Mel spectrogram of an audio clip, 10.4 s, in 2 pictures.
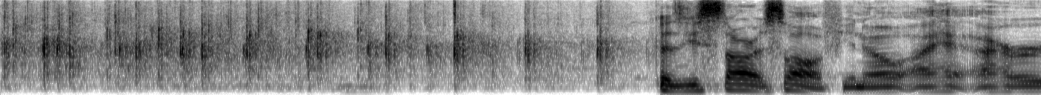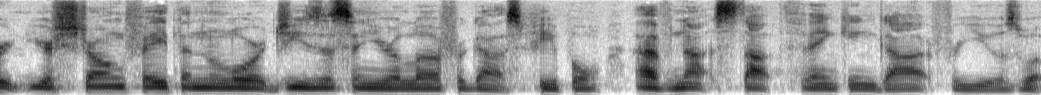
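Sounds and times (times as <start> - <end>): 
audience applause: 0.0 - 3.5
speech: 3.3 - 10.4.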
